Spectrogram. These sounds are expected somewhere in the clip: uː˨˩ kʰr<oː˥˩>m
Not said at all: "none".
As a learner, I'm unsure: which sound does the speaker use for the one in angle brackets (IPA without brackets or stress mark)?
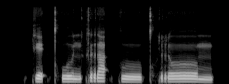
oː˥˩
